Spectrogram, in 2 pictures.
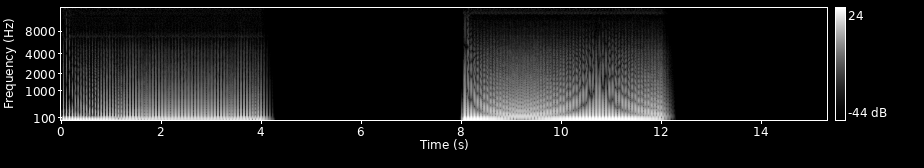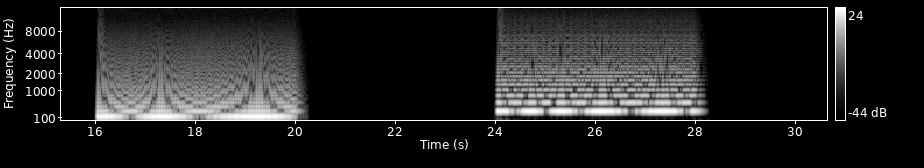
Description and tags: EVOLUTION EVS-1 PATCH 023
Preset sound from the Evolution EVS-1 synthesizer, a peculiar and rather unique instrument which employed both FM and subtractive synthesis. This trancey sound is a multisample at different octaves.
evs-1, patch, synth, synthesizer, trance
